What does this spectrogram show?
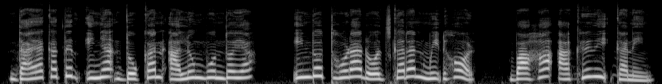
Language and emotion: Santali, fearful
